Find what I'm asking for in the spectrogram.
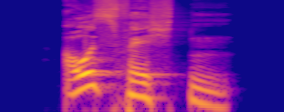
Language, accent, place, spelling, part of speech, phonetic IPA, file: German, Germany, Berlin, ausfechten, verb, [ˈaʊ̯sˌfɛçtn̩], De-ausfechten.ogg
- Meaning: to fight out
